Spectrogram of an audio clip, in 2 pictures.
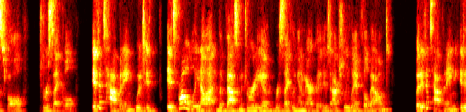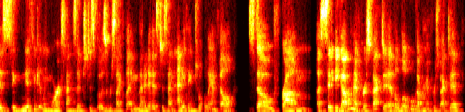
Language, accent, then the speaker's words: English; South Florida, United States; I grew up in South Florida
